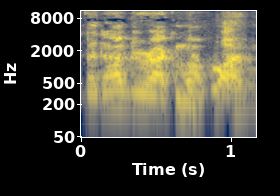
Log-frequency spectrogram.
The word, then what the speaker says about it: Abdurakhimov: But Abdurakhimov.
